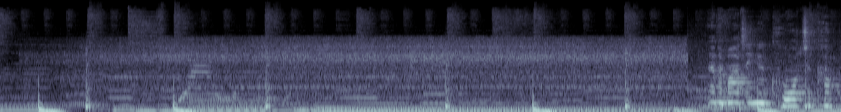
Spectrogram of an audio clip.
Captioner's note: grinding noise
